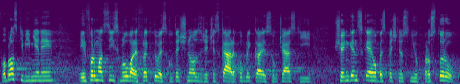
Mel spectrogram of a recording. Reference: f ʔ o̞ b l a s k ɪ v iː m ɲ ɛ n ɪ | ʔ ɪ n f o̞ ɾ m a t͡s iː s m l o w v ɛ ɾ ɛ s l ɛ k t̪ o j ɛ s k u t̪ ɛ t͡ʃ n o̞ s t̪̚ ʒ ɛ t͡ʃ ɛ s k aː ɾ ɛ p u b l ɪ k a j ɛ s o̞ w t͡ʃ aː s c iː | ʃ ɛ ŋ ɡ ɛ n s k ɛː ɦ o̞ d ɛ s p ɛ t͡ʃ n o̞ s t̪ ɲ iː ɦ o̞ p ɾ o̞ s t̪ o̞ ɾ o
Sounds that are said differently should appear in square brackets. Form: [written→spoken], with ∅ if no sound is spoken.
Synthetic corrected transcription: f ʔ o̞ b l a s [k→c] ɪ v iː m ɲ ɛ n ɪ | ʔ ɪ n f o̞ ɾ m a t͡s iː s m l o w v [ɛ→a] ɾ ɛ [s→f] l ɛ k t̪ [o→u] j ɛ s k u t̪ ɛ t͡ʃ n o̞ s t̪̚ ʒ ɛ t͡ʃ ɛ s k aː ɾ ɛ p u b l ɪ k a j ɛ s o̞ w t͡ʃ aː s c iː | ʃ ɛ ŋ ɡ ɛ n s k ɛː ɦ o̞ [d→b] ɛ s p ɛ t͡ʃ n o̞ s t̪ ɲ iː ɦ o̞ p ɾ o̞ s t̪ o̞ ɾ [o→u]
